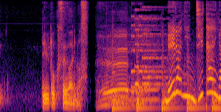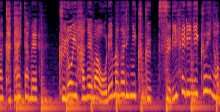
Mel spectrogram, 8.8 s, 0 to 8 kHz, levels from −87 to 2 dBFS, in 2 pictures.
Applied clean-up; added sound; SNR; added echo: none; none; none; none.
